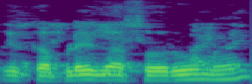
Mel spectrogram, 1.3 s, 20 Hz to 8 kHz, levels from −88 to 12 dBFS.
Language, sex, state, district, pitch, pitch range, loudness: Hindi, male, Uttar Pradesh, Gorakhpur, 125 Hz, 120-130 Hz, -12 LUFS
